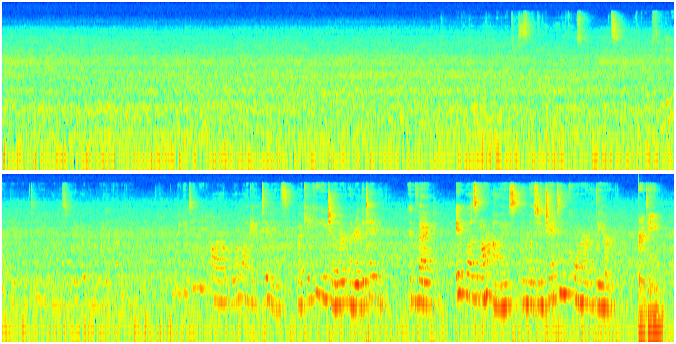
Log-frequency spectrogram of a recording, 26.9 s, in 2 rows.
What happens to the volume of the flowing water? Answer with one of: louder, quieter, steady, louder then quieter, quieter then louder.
steady.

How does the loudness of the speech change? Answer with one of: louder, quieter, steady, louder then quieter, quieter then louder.
louder.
